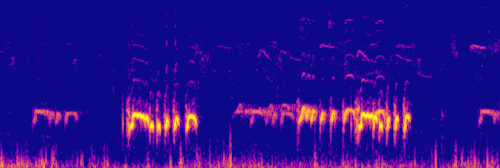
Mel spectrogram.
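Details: Big-voiced local zebra dove singing to provoke quick replies. Loud phrases of rapid, bouncing staccato coos alternate with softer drawn notes, over a background of low crackling noise.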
